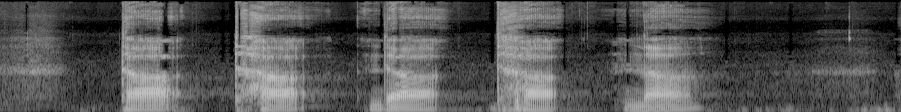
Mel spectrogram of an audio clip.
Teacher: Dental sounds, where you pronounce it, your tongue is in contact with the teeth.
